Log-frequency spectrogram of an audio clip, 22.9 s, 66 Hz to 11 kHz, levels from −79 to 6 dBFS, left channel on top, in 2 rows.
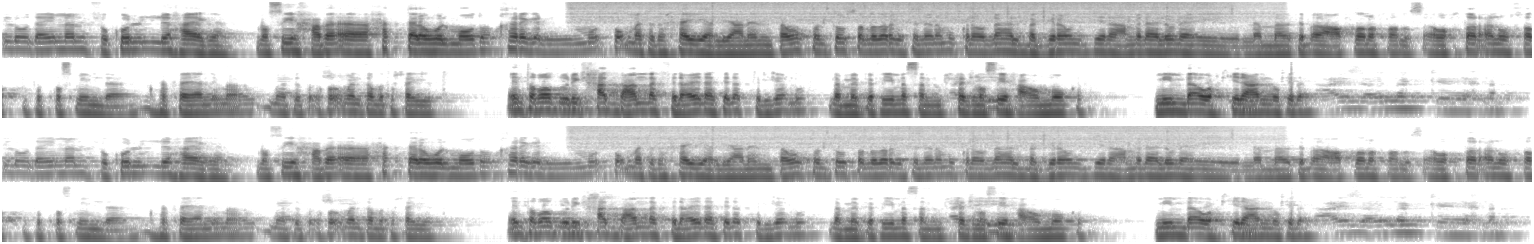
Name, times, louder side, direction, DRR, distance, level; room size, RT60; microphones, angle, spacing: voice 1, 0.0-11.5 11.9-14.7 15.3-19.6 20.1-21.3, left 4 dB, 90° left, 0.5 m, -26 dB
Frying food, 4.2-9.7, left 6 dB, 15° left, 1.6 m, -39 dB
voice 2, 13.5-14.4 15.4-16.2 18.6-19.1 20.5-22.7, equal, 40° right, 5.3 m, -41 dB
20.5 x 14.5 x 3.3 m
head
